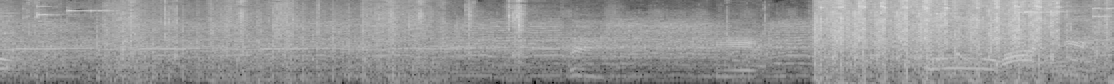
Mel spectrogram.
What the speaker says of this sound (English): I'm using a machine pistol.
